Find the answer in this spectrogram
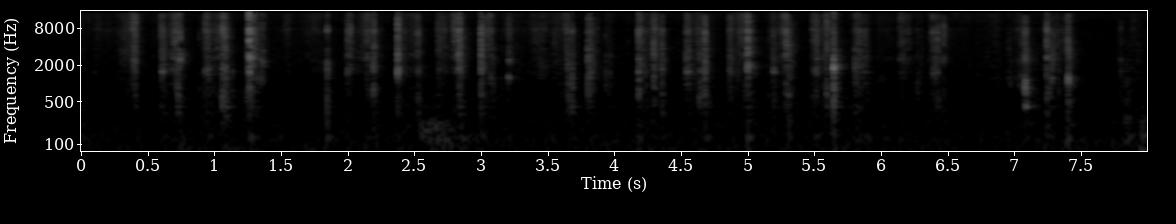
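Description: A deck of oracle cards being shuffled by hand: a faint, irregular run of card clicks.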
